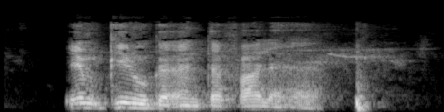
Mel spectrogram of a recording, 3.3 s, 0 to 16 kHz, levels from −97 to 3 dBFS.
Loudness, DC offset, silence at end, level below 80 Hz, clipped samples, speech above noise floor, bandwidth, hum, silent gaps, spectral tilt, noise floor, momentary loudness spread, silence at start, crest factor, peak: -18 LUFS; under 0.1%; 0.55 s; -48 dBFS; under 0.1%; 37 dB; 7.6 kHz; none; none; -6.5 dB/octave; -54 dBFS; 10 LU; 0.5 s; 18 dB; -2 dBFS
